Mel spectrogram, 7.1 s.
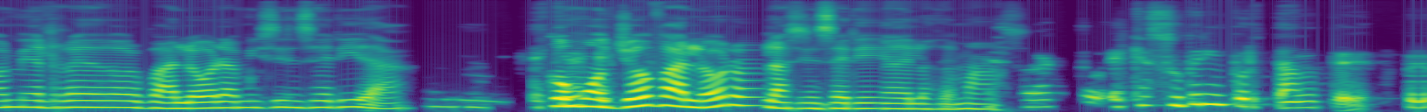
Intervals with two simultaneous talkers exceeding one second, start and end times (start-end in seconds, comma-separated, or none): none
